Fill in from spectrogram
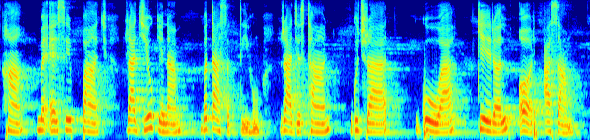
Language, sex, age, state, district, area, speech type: Hindi, female, 30-45, Uttar Pradesh, Sonbhadra, rural, spontaneous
